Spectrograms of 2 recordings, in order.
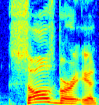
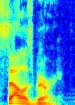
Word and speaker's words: Salisbury: resident of North Carolina Salisbury I said salzburg salzburg's pronounced salisbury not Salle's berry I'm not one for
